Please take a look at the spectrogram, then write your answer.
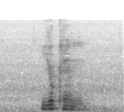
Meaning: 1. to itch (feel itchy) 2. to itch (cause an itchy feeling) 3. to itch (scratch as to relieve an itch) 4. to itch, to cause an urge 5. to concern, interest
- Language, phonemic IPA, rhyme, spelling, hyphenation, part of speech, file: German, /ˈjʊkən/, -ʊkən, jucken, ju‧cken, verb, De-jucken.ogg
